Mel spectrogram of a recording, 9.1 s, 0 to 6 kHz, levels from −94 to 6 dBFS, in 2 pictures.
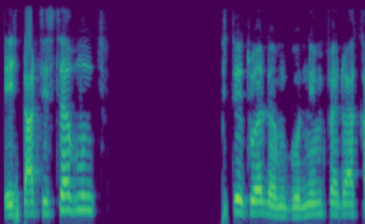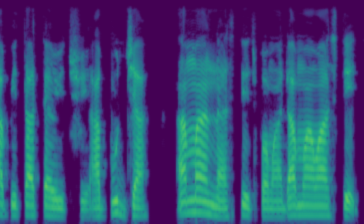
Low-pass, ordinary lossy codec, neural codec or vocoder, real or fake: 5.4 kHz; none; none; real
